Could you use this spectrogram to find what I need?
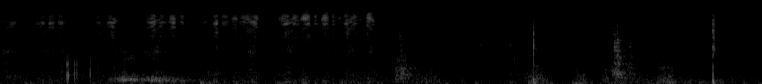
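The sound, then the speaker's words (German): A pen writing on paper: continuous quiet scratching strokes in uneven bursts, broken by a few sharper taps and clicks near the end. “Und ich schreibe hier oben das Format des Schreibens.”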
